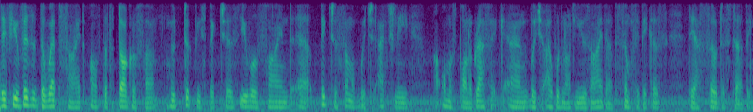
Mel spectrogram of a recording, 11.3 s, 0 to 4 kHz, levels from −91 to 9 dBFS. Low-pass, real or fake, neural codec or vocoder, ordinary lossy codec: 3.6 kHz; real; none; AAC, 32 kbps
